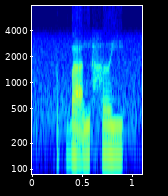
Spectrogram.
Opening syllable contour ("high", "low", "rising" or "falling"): rising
